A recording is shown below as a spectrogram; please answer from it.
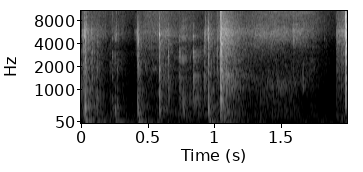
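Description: A few light plastic clicks in the first second or so as a Sony VAIO SVE17 laptop's plastic screen bezel is pressed down and its plastic clamps snap into place.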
